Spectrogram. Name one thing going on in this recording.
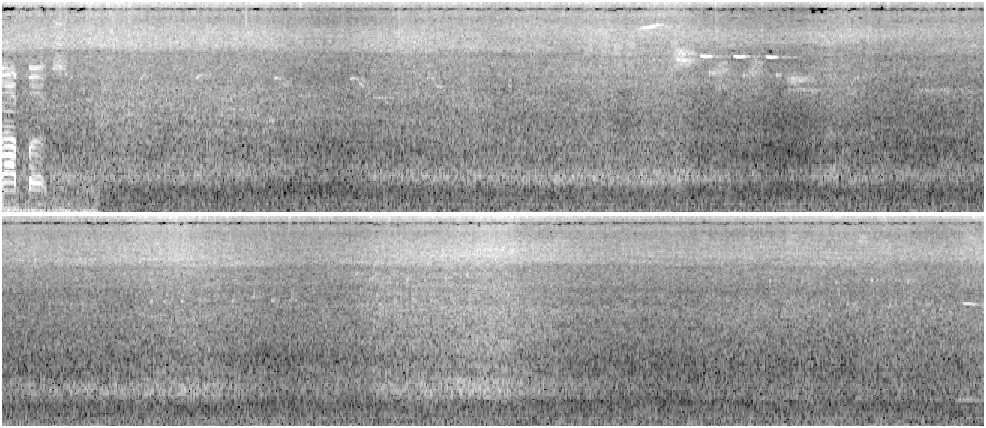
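A pressure washer sprays water against a wall with a steady hiss.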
